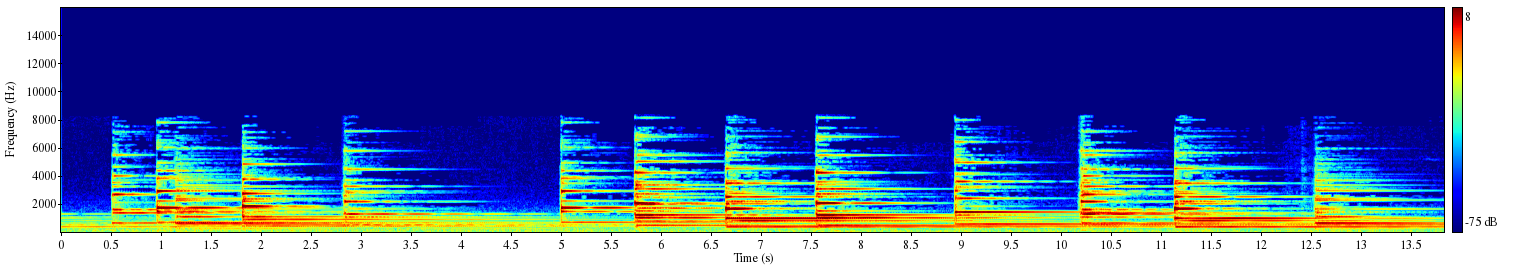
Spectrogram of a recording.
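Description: The late-17th-century carillon of the Loreto in Prague rings out a slow melody, each struck note blooming with shimmering overtones and lingering as the next chimes in, fairly loud and clear with no voices present.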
